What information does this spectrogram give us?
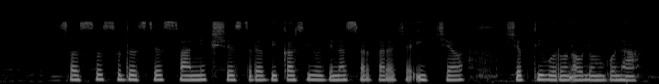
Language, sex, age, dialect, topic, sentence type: Marathi, female, 18-24, Southern Konkan, banking, statement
